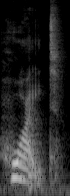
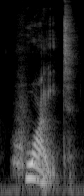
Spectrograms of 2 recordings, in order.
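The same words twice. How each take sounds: First: It starts with a breathy H before W. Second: The same.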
